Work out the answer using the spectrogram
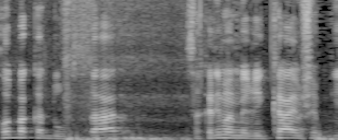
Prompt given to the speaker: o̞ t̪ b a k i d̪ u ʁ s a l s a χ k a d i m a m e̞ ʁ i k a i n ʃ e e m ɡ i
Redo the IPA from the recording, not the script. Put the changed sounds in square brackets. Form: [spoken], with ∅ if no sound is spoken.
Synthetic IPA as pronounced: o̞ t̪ b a k [a] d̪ u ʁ s a l s a χ k a [n] i m a m e̞ ʁ i k a i [m] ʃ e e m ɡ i

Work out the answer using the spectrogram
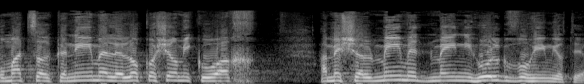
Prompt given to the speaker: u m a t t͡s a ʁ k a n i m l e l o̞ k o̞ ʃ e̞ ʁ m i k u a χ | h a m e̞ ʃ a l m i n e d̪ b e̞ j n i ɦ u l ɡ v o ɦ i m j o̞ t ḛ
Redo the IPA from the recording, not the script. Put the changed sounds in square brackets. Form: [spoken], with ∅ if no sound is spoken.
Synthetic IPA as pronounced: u m a t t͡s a ʁ k a n i m l e l o̞ k o̞ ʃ e̞ ʁ m i k u a χ | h a m e̞ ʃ a l m i [m] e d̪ [m] e̞ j n i ɦ u l ɡ v o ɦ i m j o̞ t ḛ

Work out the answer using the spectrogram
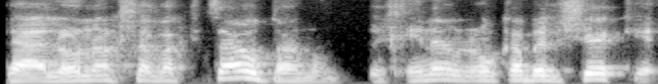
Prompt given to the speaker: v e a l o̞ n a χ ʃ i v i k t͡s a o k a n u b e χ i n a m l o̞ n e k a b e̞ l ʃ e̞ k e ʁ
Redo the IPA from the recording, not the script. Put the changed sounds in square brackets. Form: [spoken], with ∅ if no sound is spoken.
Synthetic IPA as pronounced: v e a l o̞ n a χ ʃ [a] v [a] k t͡s a o [t] a n u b e χ i n a m l o̞ [m] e k a b e̞ l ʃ e̞ k e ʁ

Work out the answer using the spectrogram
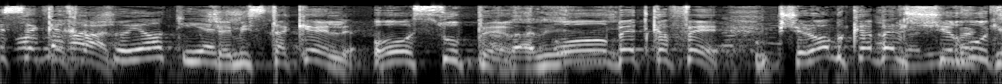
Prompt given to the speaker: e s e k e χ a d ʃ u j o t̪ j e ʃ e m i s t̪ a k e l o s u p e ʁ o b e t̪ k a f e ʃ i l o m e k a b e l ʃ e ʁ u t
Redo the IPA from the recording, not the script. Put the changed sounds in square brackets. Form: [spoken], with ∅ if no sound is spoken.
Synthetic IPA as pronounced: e s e k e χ a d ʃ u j o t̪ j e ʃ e m i s t̪ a k e l o s u p e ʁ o b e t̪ k a f e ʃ [e] l o m e k a b e l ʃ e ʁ u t

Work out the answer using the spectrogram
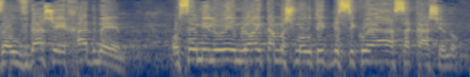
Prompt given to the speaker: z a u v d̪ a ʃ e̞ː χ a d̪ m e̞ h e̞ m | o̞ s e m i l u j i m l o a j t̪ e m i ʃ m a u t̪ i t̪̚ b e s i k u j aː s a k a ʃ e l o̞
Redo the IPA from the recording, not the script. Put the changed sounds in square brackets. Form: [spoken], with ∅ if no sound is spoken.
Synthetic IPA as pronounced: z a u v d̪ a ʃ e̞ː χ a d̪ m e̞ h e̞ m | o̞ s e m i l u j i m l o a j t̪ [a] m [a] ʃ m a u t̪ i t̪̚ b e s i k u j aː s a k a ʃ e l o̞

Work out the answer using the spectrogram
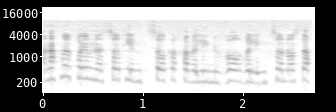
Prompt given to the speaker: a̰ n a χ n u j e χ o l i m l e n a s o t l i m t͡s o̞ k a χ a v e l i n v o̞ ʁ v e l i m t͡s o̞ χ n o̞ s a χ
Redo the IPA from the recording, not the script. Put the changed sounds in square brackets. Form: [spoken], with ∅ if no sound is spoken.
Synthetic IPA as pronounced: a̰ n a χ n u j e χ o l i m l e n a s o t l i m t͡s o̞ k a χ a v e l i n v o̞ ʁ v e l i m t͡s o̞ [∅] n o̞ s a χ

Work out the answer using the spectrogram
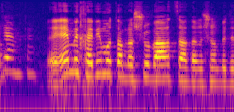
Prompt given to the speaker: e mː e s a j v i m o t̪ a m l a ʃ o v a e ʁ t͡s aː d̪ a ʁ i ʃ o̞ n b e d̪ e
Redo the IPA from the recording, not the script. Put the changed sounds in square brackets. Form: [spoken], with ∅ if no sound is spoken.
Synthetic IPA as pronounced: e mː e [χ] a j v i m o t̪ a m l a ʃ [u] v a [a] ʁ t͡s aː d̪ a ʁ i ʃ o̞ n b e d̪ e

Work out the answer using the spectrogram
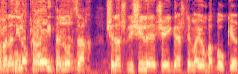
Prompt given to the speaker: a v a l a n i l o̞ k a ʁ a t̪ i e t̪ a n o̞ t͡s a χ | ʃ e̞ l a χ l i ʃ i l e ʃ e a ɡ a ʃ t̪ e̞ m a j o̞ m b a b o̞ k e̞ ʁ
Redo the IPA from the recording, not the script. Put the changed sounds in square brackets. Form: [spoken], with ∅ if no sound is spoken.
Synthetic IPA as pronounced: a v a l a n i l o̞ k a ʁ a t̪ i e t̪ a n o̞ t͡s a χ | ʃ e̞ l a [ʃ] l i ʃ i l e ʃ e [i] ɡ a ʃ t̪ e̞ m a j o̞ m b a b o̞ k e̞ ʁ

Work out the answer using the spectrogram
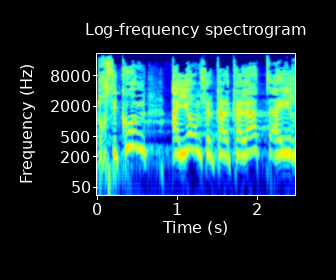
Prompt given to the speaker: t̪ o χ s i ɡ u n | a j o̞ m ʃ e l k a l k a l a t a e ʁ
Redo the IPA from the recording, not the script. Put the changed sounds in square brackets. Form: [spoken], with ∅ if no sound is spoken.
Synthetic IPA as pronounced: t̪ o χ s i [k] u n | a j o̞ m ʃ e l k a l k a l a t a [i] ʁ

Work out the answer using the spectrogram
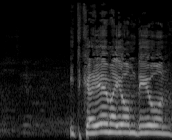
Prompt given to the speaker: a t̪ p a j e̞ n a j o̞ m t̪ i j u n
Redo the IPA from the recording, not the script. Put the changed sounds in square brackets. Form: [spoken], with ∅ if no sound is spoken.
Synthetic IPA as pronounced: [i] t̪ [k] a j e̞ [m] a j o̞ m [d̪] i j u n

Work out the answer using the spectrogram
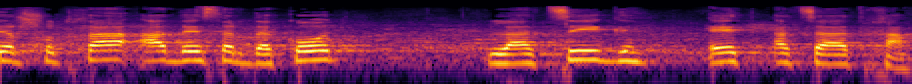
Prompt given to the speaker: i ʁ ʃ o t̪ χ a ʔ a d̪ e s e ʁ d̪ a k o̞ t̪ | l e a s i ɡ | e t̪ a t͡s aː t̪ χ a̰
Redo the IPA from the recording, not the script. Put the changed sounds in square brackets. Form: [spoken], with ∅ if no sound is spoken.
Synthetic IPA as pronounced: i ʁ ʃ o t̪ χ a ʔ a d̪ e s e ʁ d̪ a k o̞ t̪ | l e a [t͡s] i ɡ | e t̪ a t͡s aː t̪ χ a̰

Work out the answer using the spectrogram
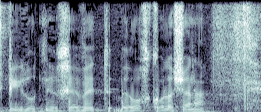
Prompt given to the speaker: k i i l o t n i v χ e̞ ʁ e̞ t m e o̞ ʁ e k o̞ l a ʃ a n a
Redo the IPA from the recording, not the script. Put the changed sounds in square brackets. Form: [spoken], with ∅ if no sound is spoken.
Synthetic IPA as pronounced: [p] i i l [u] t n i [ʁ] χ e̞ [v] e̞ t [b] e o̞ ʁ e k o̞ l a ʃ a n a

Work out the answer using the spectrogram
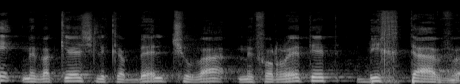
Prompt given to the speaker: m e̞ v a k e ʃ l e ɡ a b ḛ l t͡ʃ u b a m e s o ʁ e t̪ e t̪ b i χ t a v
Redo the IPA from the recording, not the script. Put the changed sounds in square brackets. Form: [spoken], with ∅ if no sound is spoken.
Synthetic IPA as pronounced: m e̞ v a k e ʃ l e [k] a b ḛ l t͡ʃ u [v] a m e [f] o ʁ e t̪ e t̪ b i χ t a v

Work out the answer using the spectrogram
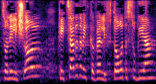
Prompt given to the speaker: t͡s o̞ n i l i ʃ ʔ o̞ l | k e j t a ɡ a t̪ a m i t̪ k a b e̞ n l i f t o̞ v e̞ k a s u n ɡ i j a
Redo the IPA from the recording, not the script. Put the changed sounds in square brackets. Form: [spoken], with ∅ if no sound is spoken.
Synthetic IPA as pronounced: t͡s o̞ n i l i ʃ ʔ o̞ l | k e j [t͡s] a [d] a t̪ a m i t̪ k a [v] e̞ n l i f t o̞ [ʁ] e̞ [t] a s u [∅] ɡ i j a

